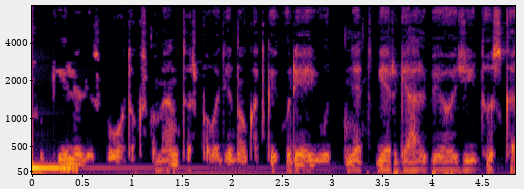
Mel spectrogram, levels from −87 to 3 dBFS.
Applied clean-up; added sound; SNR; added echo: classical method spectral subtraction.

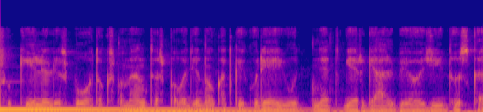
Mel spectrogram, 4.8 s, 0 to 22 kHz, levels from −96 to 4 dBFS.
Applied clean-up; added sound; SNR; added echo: none; Keyboard (musical); -1 dB; none.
